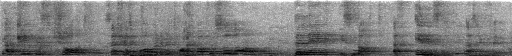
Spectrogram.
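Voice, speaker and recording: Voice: medium pitch, expressive, unhurried, a little mellow, close to an everyday voice. A student actor performing simplified Shakespeare on stage in an amateur drama club play, delivering lines in an everyday voice. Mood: scheming, earnest. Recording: echoey hall from far off, faint noise.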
